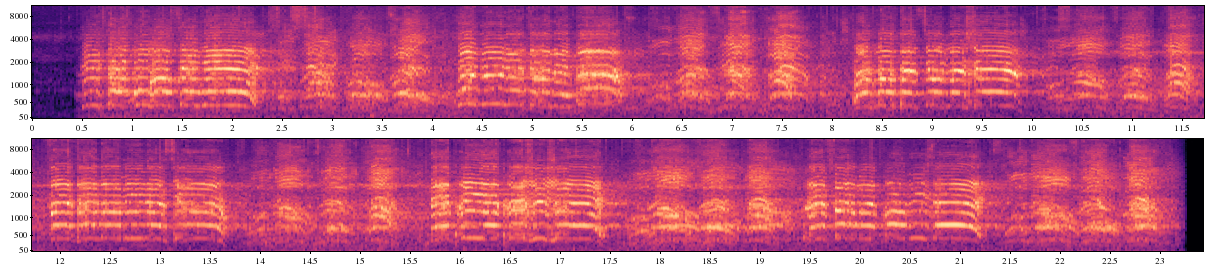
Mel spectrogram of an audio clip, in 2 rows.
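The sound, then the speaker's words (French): A crowd of protesters at a human chain outside a university chants in unison, with loud shouted phrases repeating in rhythmic bursts and short pauses between them throughout. “Au 20 août, une chaîne humaine se tenait devant l'université. De nombreux manifestants se sont réunis, symbole clair et affirmé de leur position.”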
